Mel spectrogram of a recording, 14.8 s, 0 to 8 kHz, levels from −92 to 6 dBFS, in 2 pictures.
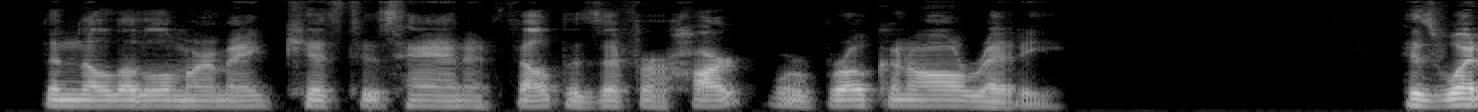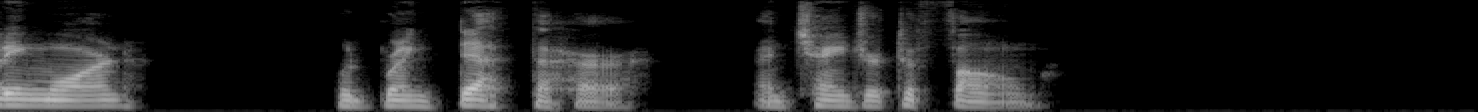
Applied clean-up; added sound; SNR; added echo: none; none; none; none.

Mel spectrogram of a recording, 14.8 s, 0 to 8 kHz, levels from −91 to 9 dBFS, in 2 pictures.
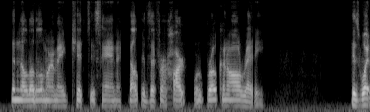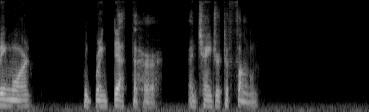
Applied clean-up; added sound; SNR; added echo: neural diffusion model UNIVERSE++.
